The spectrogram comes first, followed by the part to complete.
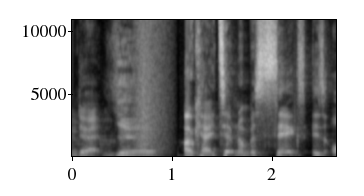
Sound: screenwipe whooshes

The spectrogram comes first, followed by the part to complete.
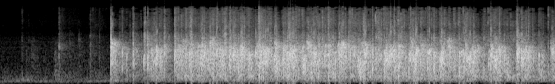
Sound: audience applauding

